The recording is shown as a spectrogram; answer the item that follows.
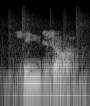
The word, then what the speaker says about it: qigong: Is it pronounced Kijong? – Kijong.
